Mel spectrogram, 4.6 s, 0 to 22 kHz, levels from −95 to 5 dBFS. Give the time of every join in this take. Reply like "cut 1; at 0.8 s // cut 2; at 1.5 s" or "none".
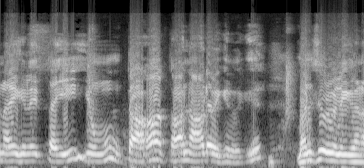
none

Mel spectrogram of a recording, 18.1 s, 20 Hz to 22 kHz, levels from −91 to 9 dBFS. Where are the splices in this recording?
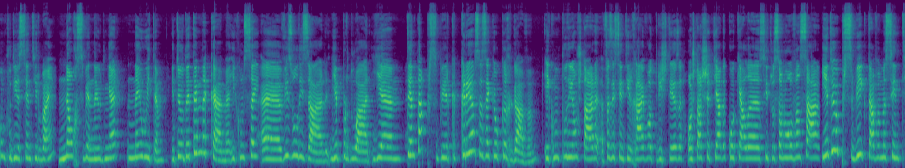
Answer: none

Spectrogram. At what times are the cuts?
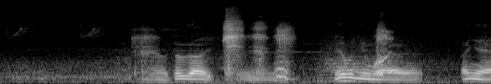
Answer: cut 1; at 1.2 s

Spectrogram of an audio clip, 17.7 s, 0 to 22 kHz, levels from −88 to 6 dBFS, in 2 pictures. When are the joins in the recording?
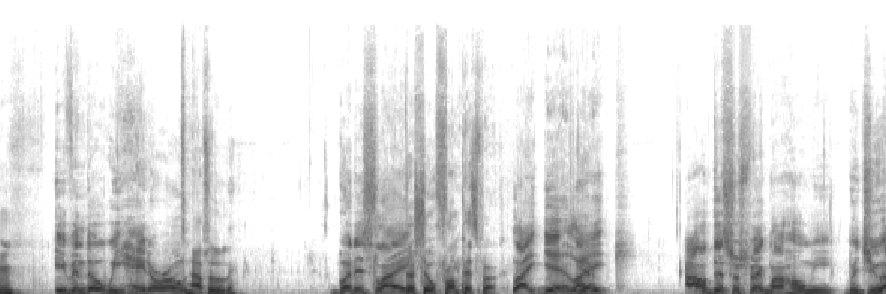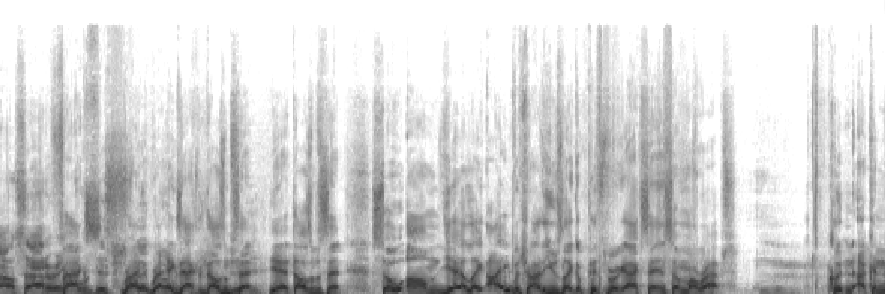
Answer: none

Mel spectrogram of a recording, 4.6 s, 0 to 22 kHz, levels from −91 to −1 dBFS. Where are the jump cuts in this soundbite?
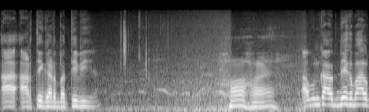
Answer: cut 1; at 3.6 s

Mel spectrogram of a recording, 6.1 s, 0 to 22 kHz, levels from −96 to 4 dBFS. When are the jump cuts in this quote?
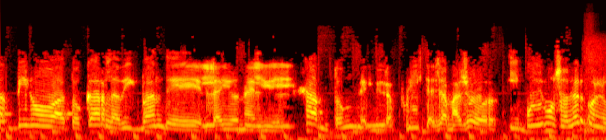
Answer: cut 1; at 5.0 s

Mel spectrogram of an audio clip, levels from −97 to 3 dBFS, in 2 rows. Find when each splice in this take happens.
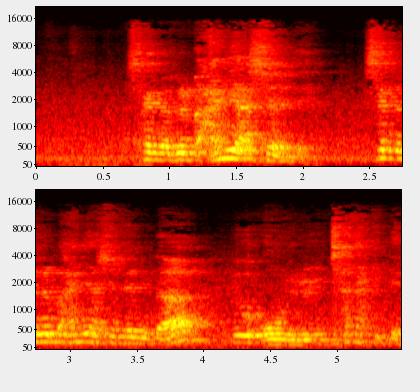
cut 1; at 4.1 s

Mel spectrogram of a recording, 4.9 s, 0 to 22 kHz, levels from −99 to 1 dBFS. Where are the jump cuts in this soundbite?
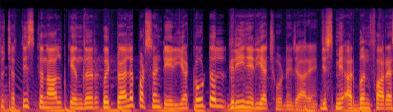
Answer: cut 1; at 1.0 s // cut 2; at 2.8 s // cut 3; at 3.9 s

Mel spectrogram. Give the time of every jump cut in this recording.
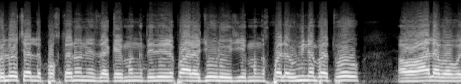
none

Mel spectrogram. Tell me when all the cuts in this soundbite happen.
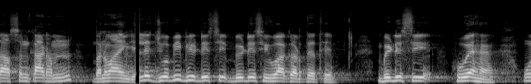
cut 1; at 1.4 s

